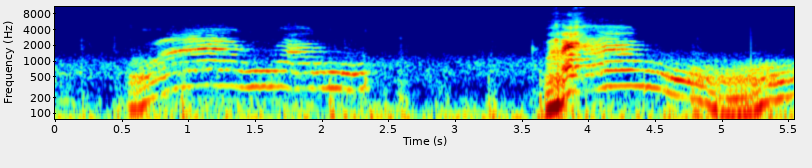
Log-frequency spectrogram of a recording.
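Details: An angry F2 Savannah cat, kept indoors, gives two long, drawn-out yowls that swell and bend in pitch.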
